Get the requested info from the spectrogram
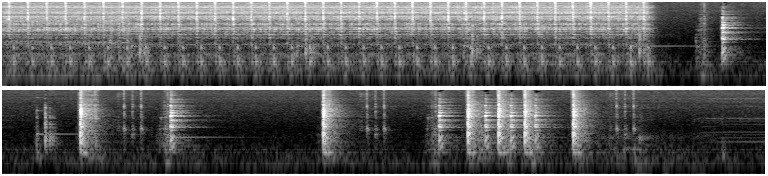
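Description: Cadillac Allante's starter cranking the engine steadily for about six seconds without it firing, then cutting off suddenly. Several separate clicks and knocks follow.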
